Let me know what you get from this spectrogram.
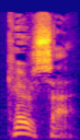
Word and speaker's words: Kersa: La forma inglesa del nombre del pueblo comúnmente se pronuncia Kersa, pero como palabra hebrea traducida o transliterada al griego, podía haber dado por resultado un sonido muy parecido a Gerasa.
